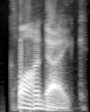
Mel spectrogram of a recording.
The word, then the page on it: Klondike: American English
